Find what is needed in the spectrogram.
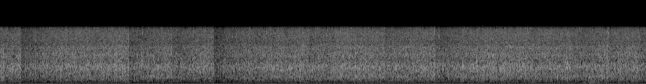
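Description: Steady rain falling on the leaves of a deciduous forest.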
